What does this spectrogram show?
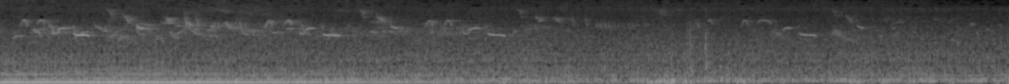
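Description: Small birds chirping: many short, high calls through the first half, thinning to a few near the end. A steady low hum fades out about halfway through.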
